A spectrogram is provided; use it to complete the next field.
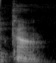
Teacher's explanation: Teint, nasal because there's an N there and there's not a consonant, there's not a vowel after the N.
